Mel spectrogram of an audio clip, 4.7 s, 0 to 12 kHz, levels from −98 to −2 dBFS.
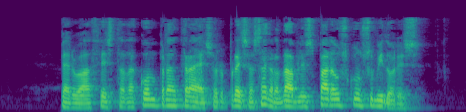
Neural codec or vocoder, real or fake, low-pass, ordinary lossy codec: none; real; 7.2 kHz; AAC, 32 kbps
